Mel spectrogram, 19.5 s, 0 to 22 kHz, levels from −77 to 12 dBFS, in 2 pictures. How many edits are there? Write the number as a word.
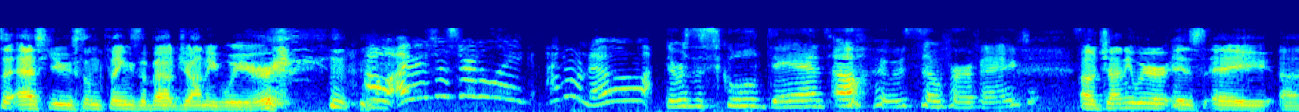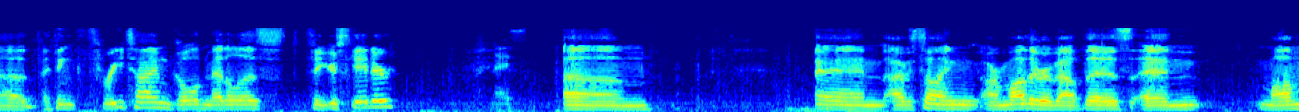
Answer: two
